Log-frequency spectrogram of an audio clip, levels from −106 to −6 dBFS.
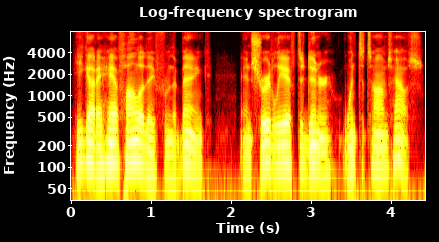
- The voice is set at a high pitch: No, very low, 95 Hz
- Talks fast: Yes, fast, 215 wpm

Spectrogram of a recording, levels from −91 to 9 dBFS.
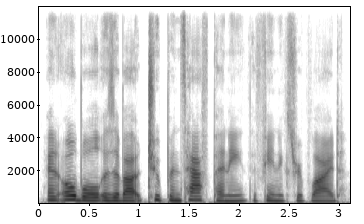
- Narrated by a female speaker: Yes, female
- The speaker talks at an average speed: Yes, average, 175 wpm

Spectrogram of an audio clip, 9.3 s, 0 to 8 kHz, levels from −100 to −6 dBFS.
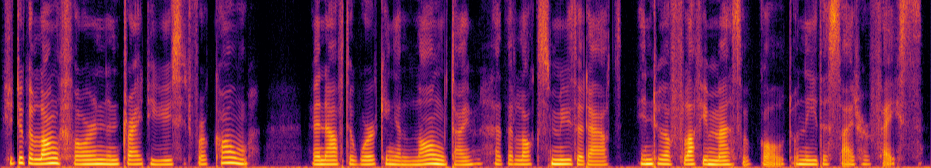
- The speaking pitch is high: Yes, high, 200 Hz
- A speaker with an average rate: No, fast, 225 wpm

